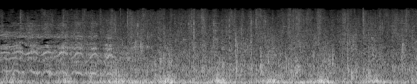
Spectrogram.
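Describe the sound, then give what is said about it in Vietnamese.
A horse whinnies with a rising, wavering neigh while hooves clop steadily beneath it, fairly loud, with no voices present; a rider on horseback stands in the middle of the road at Chi Lăng pass. “Khi tới ải Chi Lăng Quách Quỳ thấy một tay giang hồ lạ mặt nào đó Cưỡi ngựa đứng giữa đường”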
